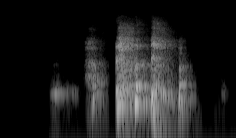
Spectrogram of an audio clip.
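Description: A woman coughing: a faint catch in the throat, then a quick run of about four loud coughs.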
